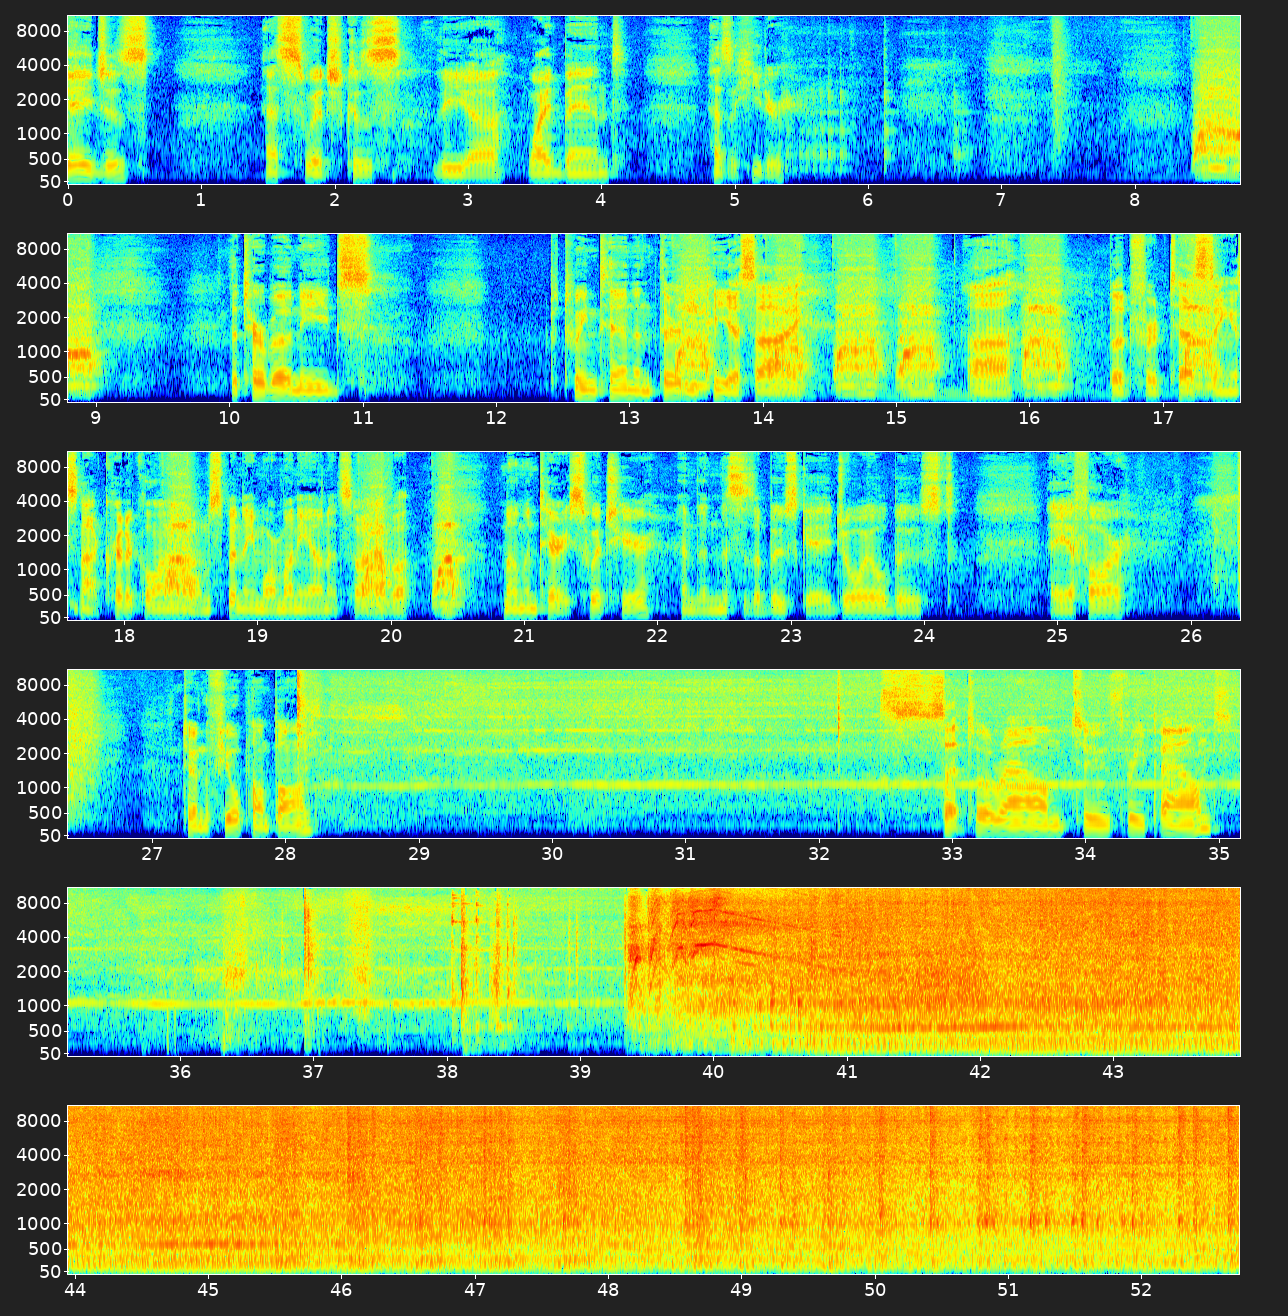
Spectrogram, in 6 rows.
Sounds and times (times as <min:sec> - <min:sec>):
Power tool: 0:08.4 - 0:09.1, 0:13.3 - 0:16.6, 0:17.2 - 0:17.6, 0:18.3 - 0:18.6, 0:19.8 - 0:20.6, 0:28.1 - 0:52.7.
